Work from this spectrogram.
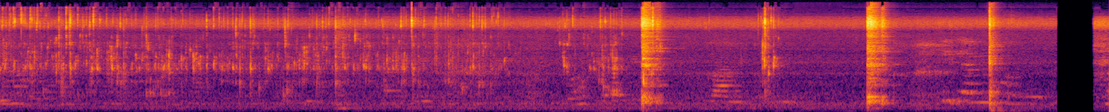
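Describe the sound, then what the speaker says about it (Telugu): Water drips and splashes as it is drained off soaked moong dal in a kitchen, with a few sharp louder pours and knocks standing out over faint background sounds. "ఇలా పప్పులో ఉన్న వాటర్ అంతా తీసేయడం వల్ల పప్పు తిన్నప్పుడు గ్యాస్ రాదండి"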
